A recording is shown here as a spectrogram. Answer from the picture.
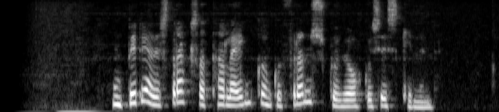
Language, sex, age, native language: Icelandic, female, 50-59, Icelandic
